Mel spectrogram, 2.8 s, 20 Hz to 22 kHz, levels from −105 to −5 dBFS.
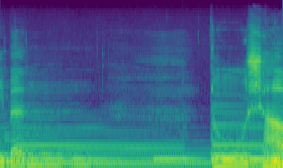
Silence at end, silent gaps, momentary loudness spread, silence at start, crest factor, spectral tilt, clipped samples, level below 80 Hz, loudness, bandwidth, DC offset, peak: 0 s; none; 14 LU; 0 s; 20 dB; -6 dB/octave; under 0.1%; -34 dBFS; -24 LUFS; 13.5 kHz; under 0.1%; -2 dBFS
